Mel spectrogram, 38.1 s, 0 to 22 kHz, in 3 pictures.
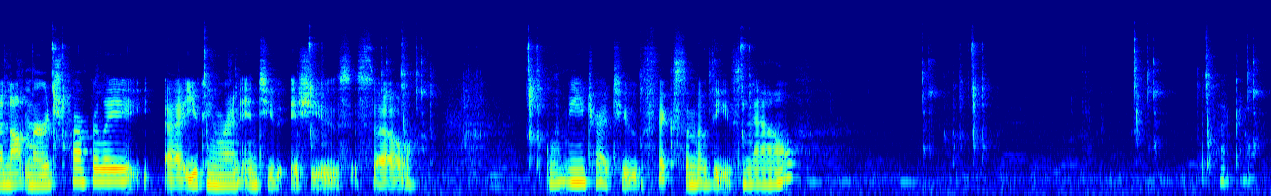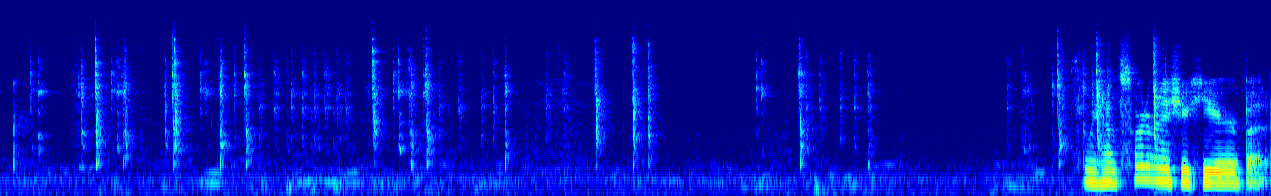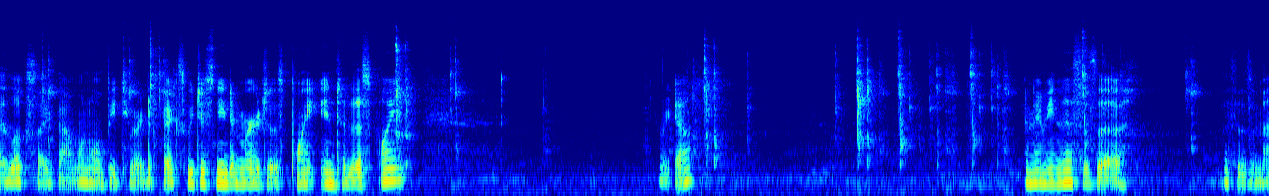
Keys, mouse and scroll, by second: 0.5 a, 3.1 z, 5.3 j, 7.3 x, 9.7 z, 19.0 ctrl+b, 23.6 Tab, 24.2 Tab, 29.4 m, 32.4 Tab, 33.9 Tab.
